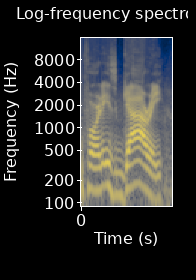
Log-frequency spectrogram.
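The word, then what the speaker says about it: K'gari: Fraser Island, or the other name for it, is Gari, spelt with a silent K, so it's Kagari if you were to spell it phonetically. But it's a silent K, so we say Gari, and that's the Aboriginal name for the island.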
